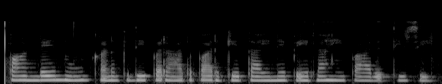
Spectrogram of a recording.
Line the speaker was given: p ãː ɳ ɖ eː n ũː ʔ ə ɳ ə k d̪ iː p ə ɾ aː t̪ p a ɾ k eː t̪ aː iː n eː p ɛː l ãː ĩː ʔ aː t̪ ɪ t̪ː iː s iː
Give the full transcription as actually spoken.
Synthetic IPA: p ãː ɳ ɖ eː n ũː k ə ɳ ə k d̪ iː p ə ɾ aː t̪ p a ɾ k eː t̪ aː iː n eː p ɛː l ãː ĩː p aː d̪ ɪ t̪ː iː s iː

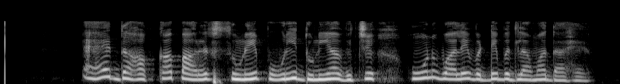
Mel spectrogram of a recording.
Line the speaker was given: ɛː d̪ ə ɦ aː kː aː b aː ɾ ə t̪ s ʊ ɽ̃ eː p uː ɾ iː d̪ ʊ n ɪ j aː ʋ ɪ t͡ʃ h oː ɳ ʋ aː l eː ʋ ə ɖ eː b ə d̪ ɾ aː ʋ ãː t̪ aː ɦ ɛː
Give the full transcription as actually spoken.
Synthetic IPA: ɛː d̪ ə ɦ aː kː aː p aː ɾ ə t̪ s ʊ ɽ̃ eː p uː ɾ iː d̪ ʊ n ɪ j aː ʋ ɪ t͡ʃ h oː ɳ ʋ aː l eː ʋ ə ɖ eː b ə d̪ l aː ʋ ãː d̪ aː ɦ ɛː

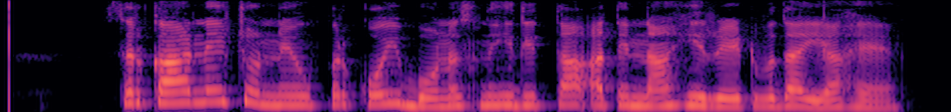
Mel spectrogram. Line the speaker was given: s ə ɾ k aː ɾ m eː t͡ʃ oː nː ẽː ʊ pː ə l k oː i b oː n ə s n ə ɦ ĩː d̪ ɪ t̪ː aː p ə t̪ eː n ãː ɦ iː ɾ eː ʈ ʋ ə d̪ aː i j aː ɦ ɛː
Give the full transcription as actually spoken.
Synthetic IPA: s ə ɾ k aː ɾ n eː t͡ʃ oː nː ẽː ʊ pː ə ɾ k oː iː b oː n ə s n ə ɦ ĩː d̪ ɪ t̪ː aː ʔ ə t̪ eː n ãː ɦ iː ɾ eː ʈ ʋ ə d̪ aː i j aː ɦ ɛː

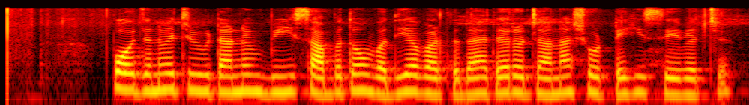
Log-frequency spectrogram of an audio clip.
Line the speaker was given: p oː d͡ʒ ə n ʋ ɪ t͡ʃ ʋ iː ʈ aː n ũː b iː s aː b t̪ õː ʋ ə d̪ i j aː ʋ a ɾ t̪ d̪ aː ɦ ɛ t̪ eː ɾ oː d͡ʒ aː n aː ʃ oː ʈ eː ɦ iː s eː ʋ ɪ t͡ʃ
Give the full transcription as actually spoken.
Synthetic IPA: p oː d͡ʒ ə n ʋ ɪ t͡ʃ ʋ iː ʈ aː n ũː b iː s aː b t̪ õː ʋ ə d̪ i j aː ʋ ə ɾ t̪ d̪ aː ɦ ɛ t̪ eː ɾ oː d͡ʒ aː n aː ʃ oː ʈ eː ɦ iː s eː ʋ ɪ t͡ʃ

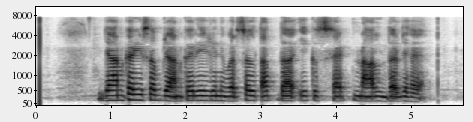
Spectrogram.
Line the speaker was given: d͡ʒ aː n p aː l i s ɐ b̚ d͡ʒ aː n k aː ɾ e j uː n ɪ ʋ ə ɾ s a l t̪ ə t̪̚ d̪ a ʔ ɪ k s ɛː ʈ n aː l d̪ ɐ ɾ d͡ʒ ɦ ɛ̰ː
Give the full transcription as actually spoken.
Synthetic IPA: d͡ʒ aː n k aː ɾ i s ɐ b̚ d͡ʒ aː n k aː ɾ i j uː n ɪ ʋ ə ɾ s ə l t̪ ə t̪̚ d̪ a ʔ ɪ k s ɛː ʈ n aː l d̪ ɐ ɾ d͡ʒ ɦ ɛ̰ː

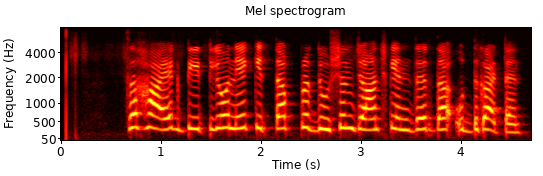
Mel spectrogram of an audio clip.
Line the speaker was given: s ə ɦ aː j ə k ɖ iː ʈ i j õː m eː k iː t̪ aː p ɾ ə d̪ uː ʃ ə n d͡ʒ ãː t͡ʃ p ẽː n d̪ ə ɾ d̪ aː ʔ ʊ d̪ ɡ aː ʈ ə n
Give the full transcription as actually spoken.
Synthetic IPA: s ə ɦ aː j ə k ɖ iː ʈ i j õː n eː k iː t̪ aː p ɾ ə d̪ uː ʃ ə n d͡ʒ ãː t͡ʃ k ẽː n d̪ ə ɾ d̪ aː ʔ ʊ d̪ ɡ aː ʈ ə n

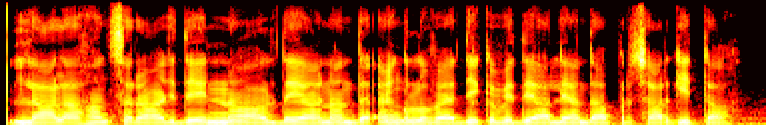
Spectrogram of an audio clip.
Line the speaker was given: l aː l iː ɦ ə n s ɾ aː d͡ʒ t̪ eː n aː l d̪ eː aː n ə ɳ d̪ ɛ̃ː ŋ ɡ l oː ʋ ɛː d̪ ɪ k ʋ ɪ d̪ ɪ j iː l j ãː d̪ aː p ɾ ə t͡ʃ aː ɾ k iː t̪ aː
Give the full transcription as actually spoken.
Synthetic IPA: l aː l aː ɦ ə n s ɾ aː d͡ʒ d̪ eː n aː l d̪ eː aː n ə n d̪ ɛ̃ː ŋ ɡ l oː ʋ ɛː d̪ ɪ k ʋ ɪ d̪ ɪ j aː l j ãː d̪ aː p ɾ ə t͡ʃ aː ɾ k iː t̪ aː

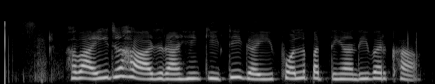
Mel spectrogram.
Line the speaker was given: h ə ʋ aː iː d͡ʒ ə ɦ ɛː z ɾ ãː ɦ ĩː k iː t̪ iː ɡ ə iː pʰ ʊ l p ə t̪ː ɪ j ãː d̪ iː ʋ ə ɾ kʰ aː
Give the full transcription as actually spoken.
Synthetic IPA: h ə ʋ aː iː d͡ʒ ə ɦ aː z ɾ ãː ɦ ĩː k iː t̪ iː ɡ ə iː pʰ ʊ l p ə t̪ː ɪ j ãː d̪ iː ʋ ə ɾ kʰ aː

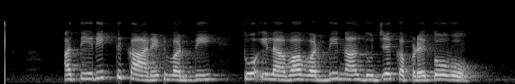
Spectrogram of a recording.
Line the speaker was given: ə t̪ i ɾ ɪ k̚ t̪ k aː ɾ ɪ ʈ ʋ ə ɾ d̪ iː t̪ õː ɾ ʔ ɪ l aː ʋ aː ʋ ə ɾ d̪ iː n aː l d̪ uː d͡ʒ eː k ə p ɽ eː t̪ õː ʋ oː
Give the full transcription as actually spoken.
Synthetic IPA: ə t̪ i ɾ ɪ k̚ t̪ k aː ɾ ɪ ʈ ʋ ə ɾ d̪ iː t̪ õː ʔ ɪ l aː ʋ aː ʋ ə ɾ d̪ iː n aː l d̪ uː d͡ʒ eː k ə p ɽ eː t̪ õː ʋ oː

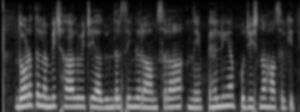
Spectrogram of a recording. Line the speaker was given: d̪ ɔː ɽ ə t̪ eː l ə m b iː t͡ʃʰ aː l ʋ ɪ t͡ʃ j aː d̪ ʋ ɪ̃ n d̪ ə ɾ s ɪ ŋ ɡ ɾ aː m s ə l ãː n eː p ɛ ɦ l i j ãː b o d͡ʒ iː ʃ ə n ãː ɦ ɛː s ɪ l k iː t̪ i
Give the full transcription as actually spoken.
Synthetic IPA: d̪ ɔː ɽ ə t̪ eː l ə m b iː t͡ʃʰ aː l ʋ ɪ t͡ʃ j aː d̪ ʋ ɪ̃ n d̪ ə ɾ s ɪ ŋ ɡ ɾ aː m s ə ɾ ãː n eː p ɛ ɦ l i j ãː p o d͡ʒ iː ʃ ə n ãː ɦ aː s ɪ l k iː t̪ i

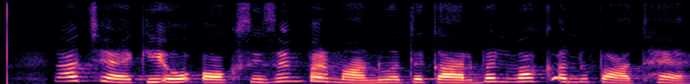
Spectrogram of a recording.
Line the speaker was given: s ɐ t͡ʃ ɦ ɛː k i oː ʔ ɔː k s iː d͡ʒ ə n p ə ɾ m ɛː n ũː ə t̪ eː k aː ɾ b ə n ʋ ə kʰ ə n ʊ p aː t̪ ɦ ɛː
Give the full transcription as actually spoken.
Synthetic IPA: s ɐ t͡ʃ ɦ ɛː k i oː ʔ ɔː k s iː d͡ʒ ə n p ə ɾ m aː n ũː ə t̪ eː k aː ɾ b ə n ʋ ə kʰ ə n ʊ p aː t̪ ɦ ɛː

